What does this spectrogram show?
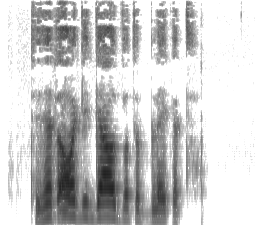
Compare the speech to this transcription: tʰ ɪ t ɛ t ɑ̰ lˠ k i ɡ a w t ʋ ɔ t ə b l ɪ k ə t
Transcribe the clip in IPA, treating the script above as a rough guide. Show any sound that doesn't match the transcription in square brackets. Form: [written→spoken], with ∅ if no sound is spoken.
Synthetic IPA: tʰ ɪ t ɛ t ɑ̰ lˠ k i ɡ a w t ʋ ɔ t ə b l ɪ k ə t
